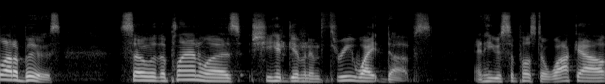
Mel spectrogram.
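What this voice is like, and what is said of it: Usual voice. Nothing is said of it.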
